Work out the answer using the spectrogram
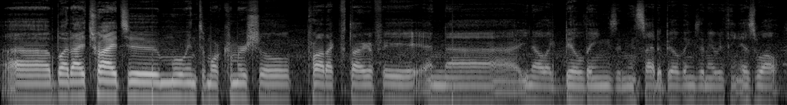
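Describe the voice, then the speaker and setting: This young Turkish photographer speaks at a moderate pace in a mid-range, creaky voice with completely flat delivery and hardly any pauses. Interviewed at a bar and grill, he rambles with lots of fillers and "you know what I'm saying," amid a little hiss or hum.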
